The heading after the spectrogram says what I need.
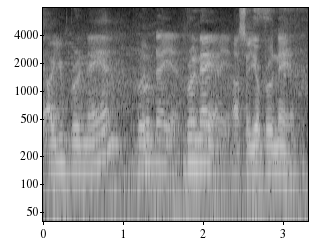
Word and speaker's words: Bruneian: Bruneian.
